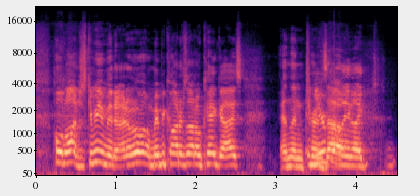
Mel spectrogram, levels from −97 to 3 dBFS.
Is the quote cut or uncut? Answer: uncut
